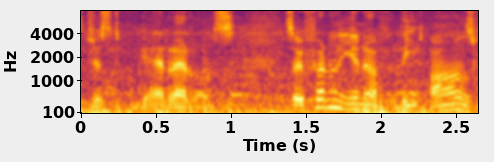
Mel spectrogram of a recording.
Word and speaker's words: guerreros: comments helpfully informed me, the U in that word, you don't really pronounce because a U that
